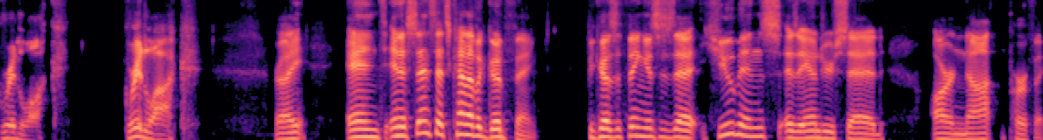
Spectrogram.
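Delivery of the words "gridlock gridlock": put-on gridlock said in Eastern European accent. Quoting what a man used to call it, in his eastern european accent. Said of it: "in his Eastern European accent".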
